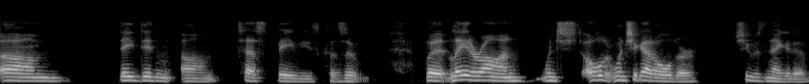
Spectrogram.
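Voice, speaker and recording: Against a quiet background, a woman with an unremarkable speaking voice talks at a fairly slow pace, her pitch fairly low with ordinary variation. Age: 60s. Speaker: panelist living with HIV. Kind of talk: testimony.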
